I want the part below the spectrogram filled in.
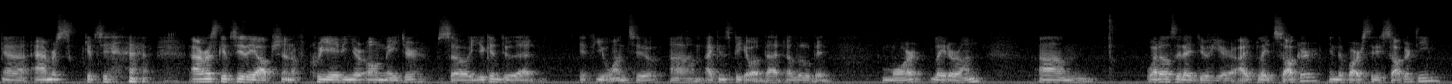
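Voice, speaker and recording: A man's voice: on the low side, fairly even intonation, normal speed, vocal fry, muffled recording. A young man from Venezuela in his twenties, an admission fellow giving a friendly, conversational presentation to prospective students with frequent ums. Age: 20s.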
